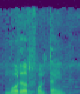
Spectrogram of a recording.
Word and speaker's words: Modderfontein: D-E-R? – W-E-N-T. – W-E-N-T, Derwent Road, and that is in? – Modderfontein. – Modderfontein.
